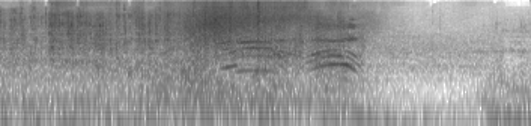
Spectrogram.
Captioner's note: grunting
